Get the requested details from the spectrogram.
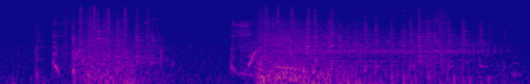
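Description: A small engine sputters and turns over as its starter is pulled.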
